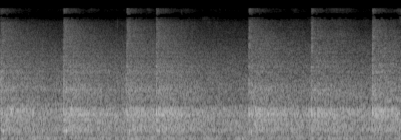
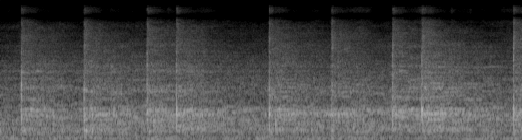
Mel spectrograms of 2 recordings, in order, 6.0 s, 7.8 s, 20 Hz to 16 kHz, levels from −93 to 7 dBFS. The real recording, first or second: first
